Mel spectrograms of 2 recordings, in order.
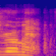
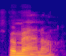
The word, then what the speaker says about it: Romano: Is it Romano or Romano? It's Romano. Romano.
